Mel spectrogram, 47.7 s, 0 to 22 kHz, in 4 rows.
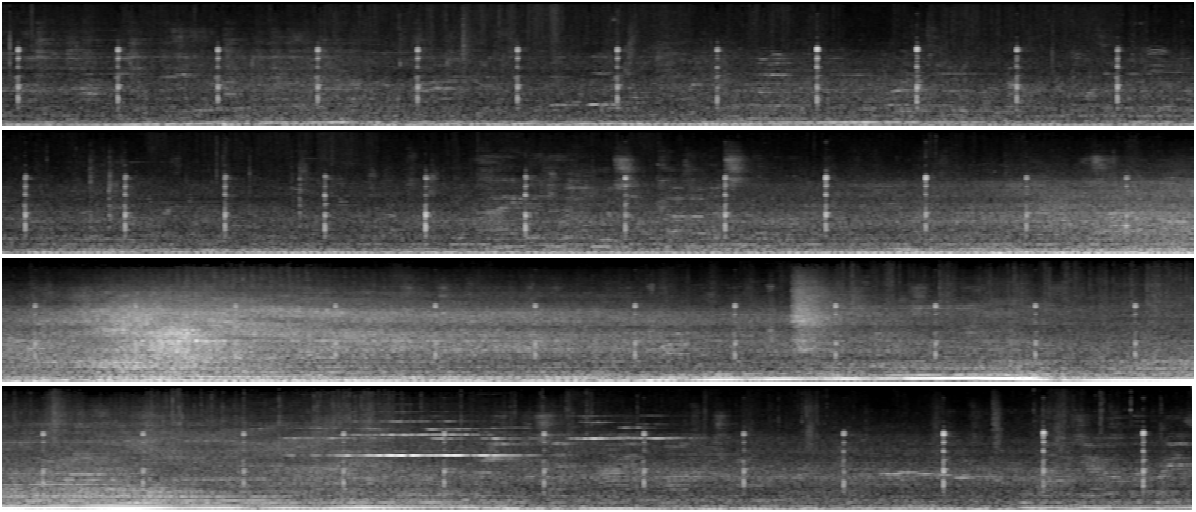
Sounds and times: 0.0s traffic signals 47.6s

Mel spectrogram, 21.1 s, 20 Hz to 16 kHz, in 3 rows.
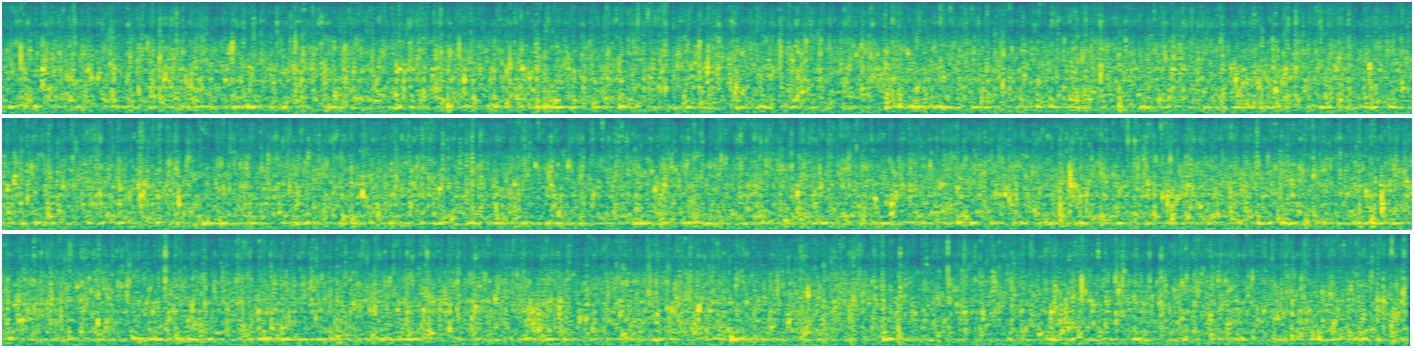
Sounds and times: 0.0s Aqueduct, Flow sound 21.1s

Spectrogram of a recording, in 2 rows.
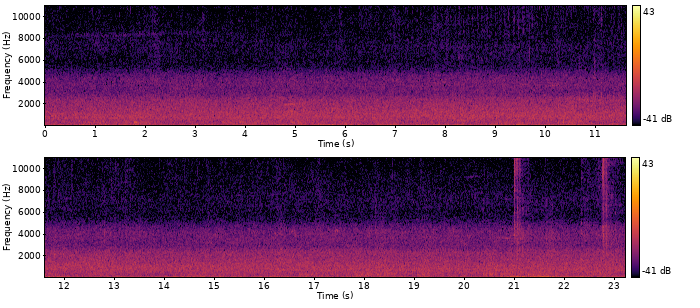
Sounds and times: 5.4s Highway 17.3s

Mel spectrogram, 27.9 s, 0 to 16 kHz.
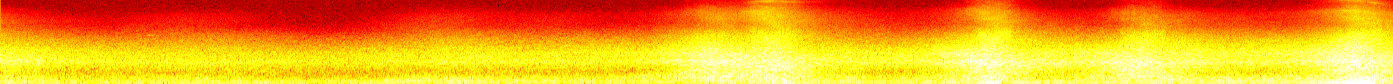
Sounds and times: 0.0s continuous flow of traffic 27.8s

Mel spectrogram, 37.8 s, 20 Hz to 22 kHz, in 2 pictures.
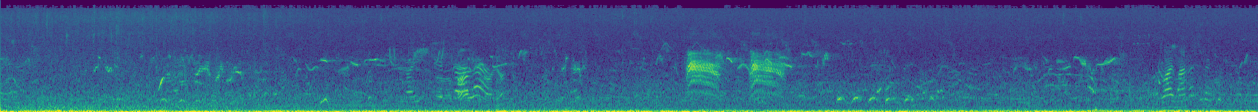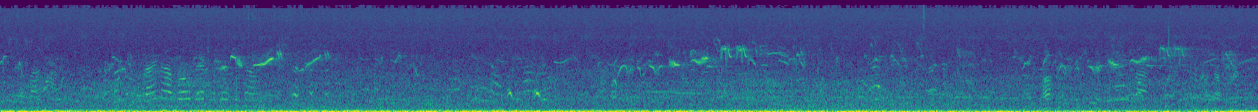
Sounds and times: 0.0s all sort of birds 37.7s
0.0s far away people 37.7s

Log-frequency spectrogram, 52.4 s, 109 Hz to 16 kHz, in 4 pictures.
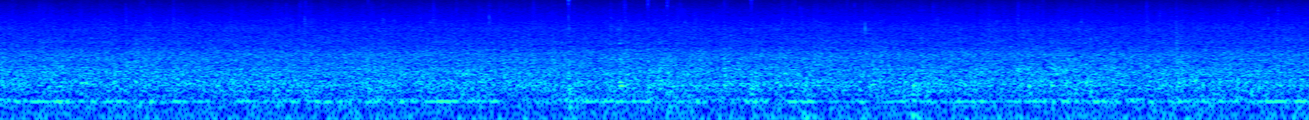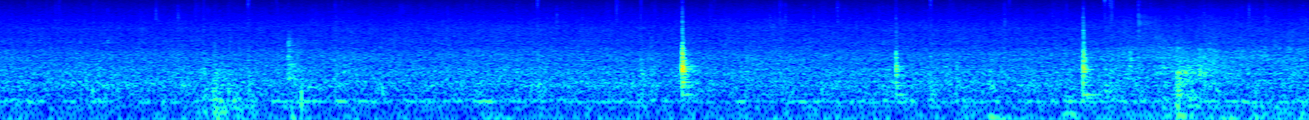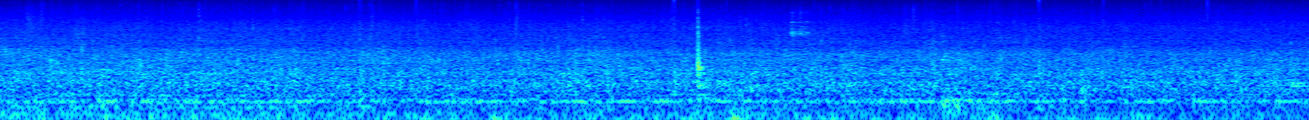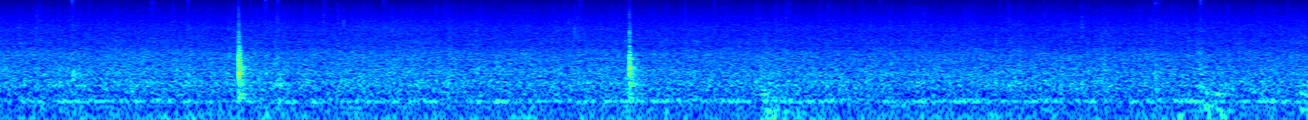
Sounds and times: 0.0s rain 52.3s

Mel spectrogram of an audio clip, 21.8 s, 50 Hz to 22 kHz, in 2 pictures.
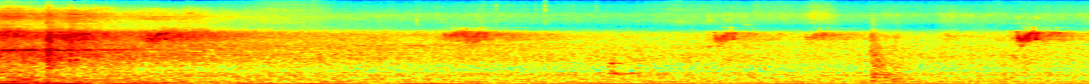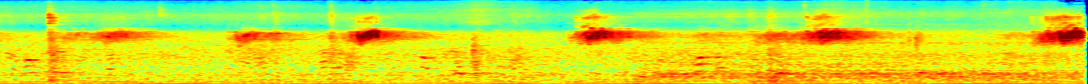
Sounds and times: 0.0s Traffic sound 4.7s

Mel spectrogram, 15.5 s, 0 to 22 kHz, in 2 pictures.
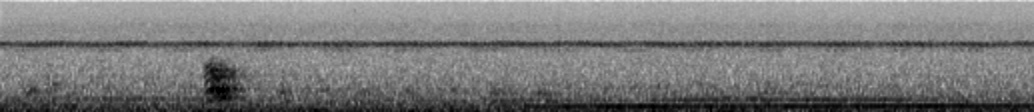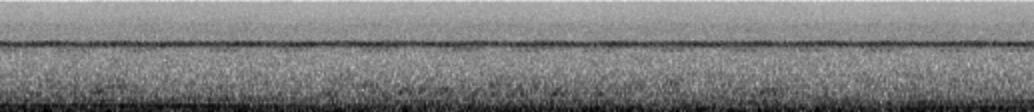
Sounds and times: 1.5s Dog barking 2.2s

